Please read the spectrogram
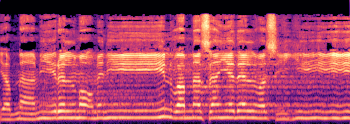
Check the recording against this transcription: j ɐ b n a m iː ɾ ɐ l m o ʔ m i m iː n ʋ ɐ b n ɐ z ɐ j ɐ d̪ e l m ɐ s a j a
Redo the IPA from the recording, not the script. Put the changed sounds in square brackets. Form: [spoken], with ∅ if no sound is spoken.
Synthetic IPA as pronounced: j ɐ b n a m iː ɾ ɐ l m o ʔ m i [n] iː n ʋ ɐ b n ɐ [s] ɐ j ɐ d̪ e l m ɐ s [i] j [i]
